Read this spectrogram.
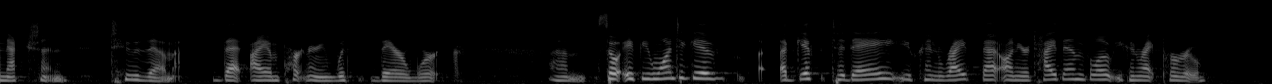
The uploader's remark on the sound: This message was recorded at a Sunday service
